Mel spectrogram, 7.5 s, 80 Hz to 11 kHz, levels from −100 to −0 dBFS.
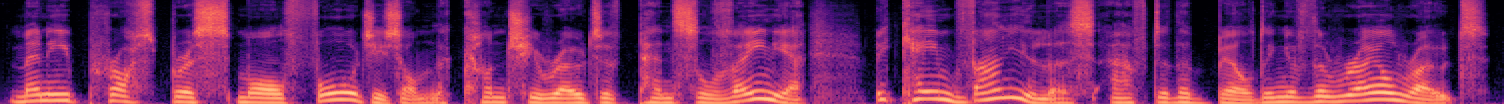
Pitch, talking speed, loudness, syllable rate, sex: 155 Hz, 145 wpm, -19 LUFS, 4.7 syllables/s, male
